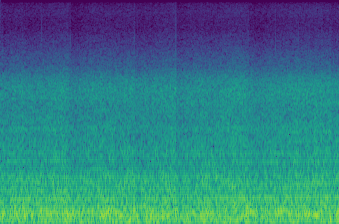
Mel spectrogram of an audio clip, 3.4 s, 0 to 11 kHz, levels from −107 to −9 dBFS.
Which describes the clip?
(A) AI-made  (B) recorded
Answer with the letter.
B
